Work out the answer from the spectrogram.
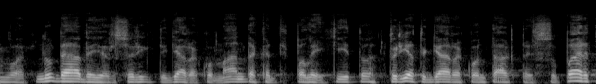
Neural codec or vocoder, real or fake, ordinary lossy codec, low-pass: vocoder, 44.1 kHz, 128 mel bands, Pupu-Vocoder; fake; AAC, 64 kbps; 14.4 kHz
